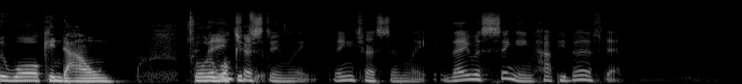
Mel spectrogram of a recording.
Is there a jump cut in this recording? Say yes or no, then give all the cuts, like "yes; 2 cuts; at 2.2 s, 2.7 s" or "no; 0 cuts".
yes; 1 cut; at 1.8 s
